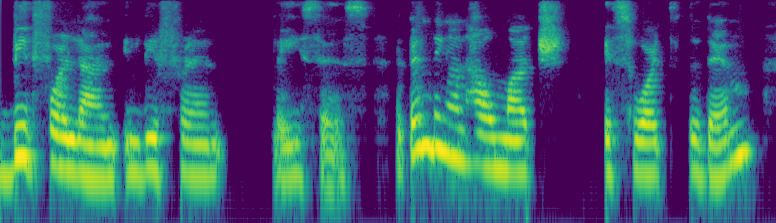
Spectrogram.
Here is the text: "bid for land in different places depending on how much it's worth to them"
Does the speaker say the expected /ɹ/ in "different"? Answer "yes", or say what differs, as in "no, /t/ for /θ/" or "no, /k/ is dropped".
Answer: yes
